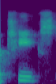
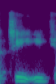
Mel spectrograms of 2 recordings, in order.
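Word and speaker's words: TEKS: planning these sessions uh or teaks depending on how you prefer um i i done too much early reading to not look at the tek and make it a short e but i understand why it can be a long e just like jiff and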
